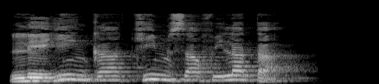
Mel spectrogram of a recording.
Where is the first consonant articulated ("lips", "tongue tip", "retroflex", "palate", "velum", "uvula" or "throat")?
tongue tip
